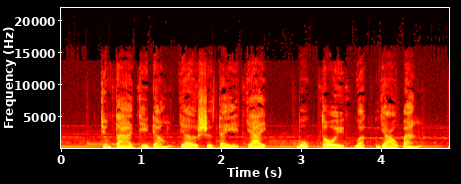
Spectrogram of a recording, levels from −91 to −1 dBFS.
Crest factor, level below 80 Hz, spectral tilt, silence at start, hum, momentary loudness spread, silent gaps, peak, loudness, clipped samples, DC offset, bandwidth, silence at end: 18 dB; -46 dBFS; -4.5 dB/octave; 0 s; none; 8 LU; none; -4 dBFS; -21 LUFS; under 0.1%; under 0.1%; 16 kHz; 0.05 s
